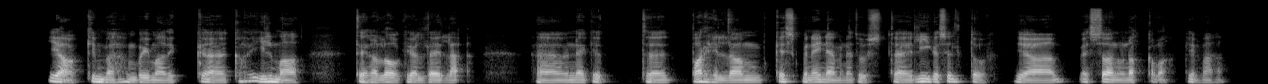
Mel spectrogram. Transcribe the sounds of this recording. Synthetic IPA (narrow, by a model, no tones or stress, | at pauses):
jɑkimːæɦonvɤjmɑlikkɑilmɑ | t̪e̞hno̞lo̞ːɡ̥iɑlt̪eːlːe | nːæɡ̥iet̪ | pɑrɦilːonke̞sk̚mine̞inemenet̪uːst̪liːɡ̥ɑsylt̪ːˑuv | jɑesːɑːnunɑkːɑmɑkimːæɦɑ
